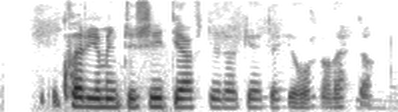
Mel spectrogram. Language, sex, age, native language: Icelandic, female, 12, Icelandic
